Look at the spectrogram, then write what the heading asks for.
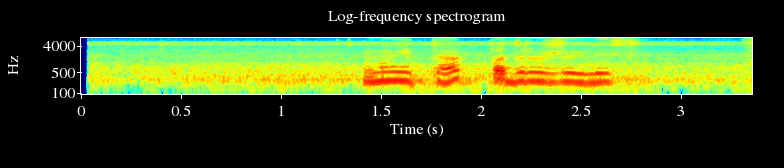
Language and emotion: Russian, neutral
